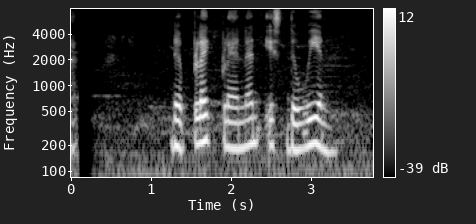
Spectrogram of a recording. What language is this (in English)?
Sundanese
